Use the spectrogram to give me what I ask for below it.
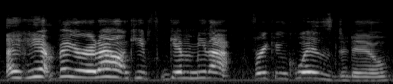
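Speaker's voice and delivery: loud, high frustrated complaint; exasperated. Real, not acted. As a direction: call back in exasperation. Frustrated answer to off-mic helper.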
